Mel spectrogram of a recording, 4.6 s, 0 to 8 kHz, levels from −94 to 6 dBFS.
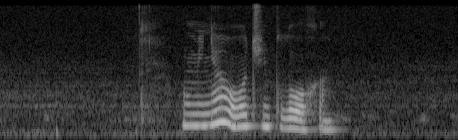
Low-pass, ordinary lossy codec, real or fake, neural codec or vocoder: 7.2 kHz; none; real; none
